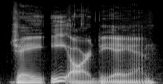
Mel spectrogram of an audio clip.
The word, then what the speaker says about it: Jordan: When I went to Columbus, Georgia, the name Jordan, of course, anywhere else in the free world is Jordan, but not there. Nope, it's Jordan, Jerdan. That's how it's pronounced.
